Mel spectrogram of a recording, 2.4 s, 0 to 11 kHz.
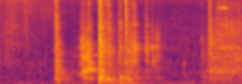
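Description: The steel hood of a 1956 Continental Mark II being unlatched and swung open: a click about half a second in, then a louder clunk about a second in from the latch and hinges.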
